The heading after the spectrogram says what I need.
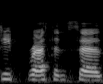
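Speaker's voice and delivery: plain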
